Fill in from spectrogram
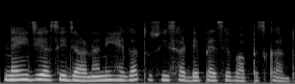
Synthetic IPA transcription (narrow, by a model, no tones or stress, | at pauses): nəĩːd͡ʒiːəsĩːd͡ʒaːnaːnĩːɦɛːɡaːt̪ʊsĩːsaːɖeːpɛːseːʋaːpəskəɾd̪oː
